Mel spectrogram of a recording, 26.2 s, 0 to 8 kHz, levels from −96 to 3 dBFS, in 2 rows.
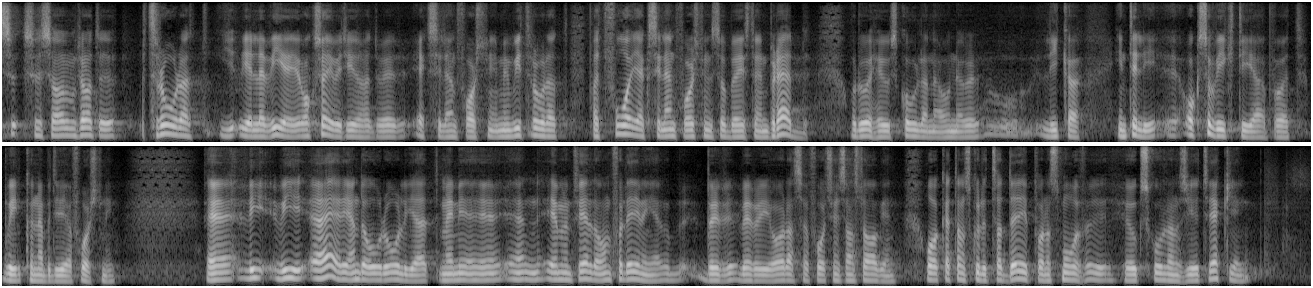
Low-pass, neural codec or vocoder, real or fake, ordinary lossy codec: none; codec, 16 kHz, 0.9 kbps, LongCat-Audio-Codec; fake; none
